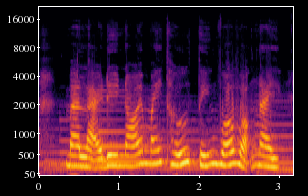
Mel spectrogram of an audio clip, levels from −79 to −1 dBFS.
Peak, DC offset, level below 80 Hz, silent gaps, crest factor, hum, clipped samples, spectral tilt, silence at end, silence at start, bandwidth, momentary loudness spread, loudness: 0 dBFS; under 0.1%; -56 dBFS; none; 12 dB; none; under 0.1%; -8 dB/octave; 0 s; 0 s; 13.5 kHz; 3 LU; -12 LUFS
